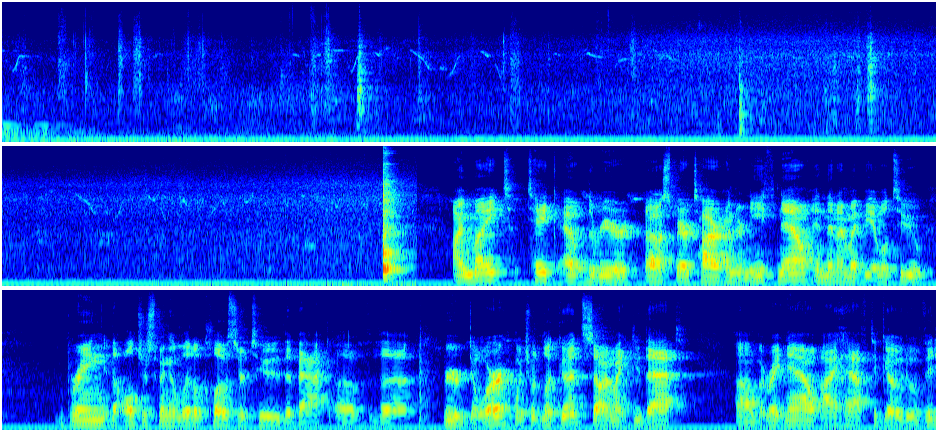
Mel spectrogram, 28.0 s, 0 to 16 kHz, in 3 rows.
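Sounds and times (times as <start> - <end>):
background music: 0.0 - 0.9
small birds chirping: 0.0 - 13.9.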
